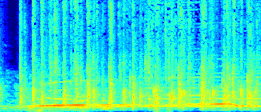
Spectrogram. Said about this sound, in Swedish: För det är så här, vi är på Bonden bar här ikväll. Jag hade tänkt att någon skulle applådera.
